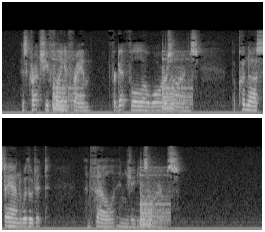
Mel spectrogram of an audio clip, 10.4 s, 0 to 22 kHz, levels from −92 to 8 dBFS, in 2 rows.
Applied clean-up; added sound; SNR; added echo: none; Keyboard (musical); -2 dB; none.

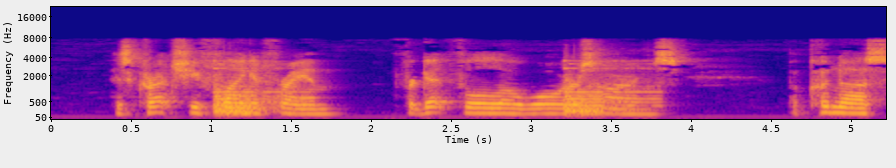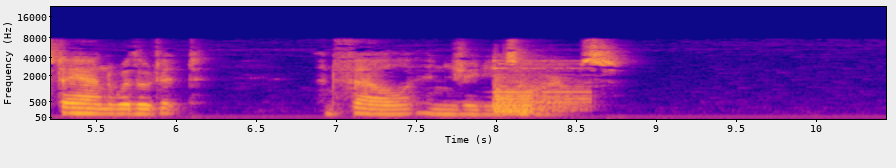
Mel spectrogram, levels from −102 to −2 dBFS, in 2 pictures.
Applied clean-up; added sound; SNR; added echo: classical method log-MMSE.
